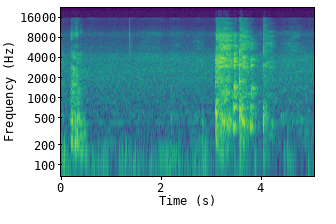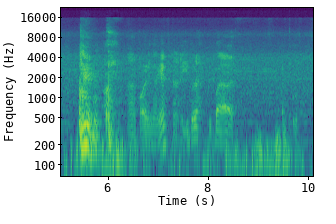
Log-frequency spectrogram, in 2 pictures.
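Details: Strong, harsh, repeated coughing from a boy who has been coughing during the fasting month (Ramadan), mixed with talking in a small room.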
